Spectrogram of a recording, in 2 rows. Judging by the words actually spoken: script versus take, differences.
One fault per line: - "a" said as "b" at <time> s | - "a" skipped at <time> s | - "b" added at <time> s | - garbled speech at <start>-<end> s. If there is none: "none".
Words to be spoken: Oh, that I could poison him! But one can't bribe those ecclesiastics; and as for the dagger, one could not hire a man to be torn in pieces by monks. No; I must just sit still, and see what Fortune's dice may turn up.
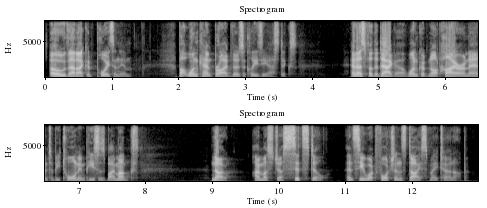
none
